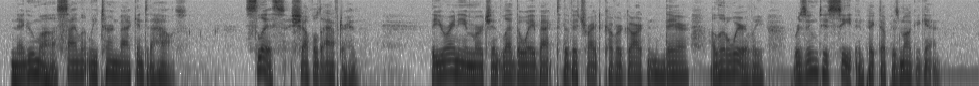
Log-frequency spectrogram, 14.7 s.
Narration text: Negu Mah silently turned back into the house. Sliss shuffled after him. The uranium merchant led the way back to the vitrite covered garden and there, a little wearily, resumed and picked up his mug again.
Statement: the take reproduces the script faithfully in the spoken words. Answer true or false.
false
